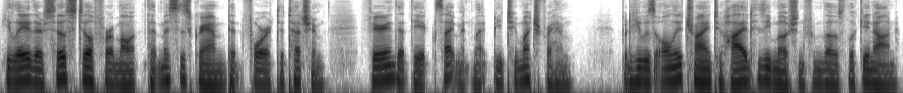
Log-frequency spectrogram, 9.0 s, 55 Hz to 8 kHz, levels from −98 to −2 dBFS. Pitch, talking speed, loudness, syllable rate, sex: 95 Hz, 260 wpm, -19 LUFS, 6.4 syllables/s, male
